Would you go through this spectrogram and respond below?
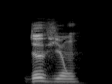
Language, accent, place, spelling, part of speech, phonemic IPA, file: French, France, Lyon, devions, verb, /də.vjɔ̃/, LL-Q150 (fra)-devions.wav
- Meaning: inflection of devoir: 1. first-person plural present subjunctive 2. first-person plural imperfect indicative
